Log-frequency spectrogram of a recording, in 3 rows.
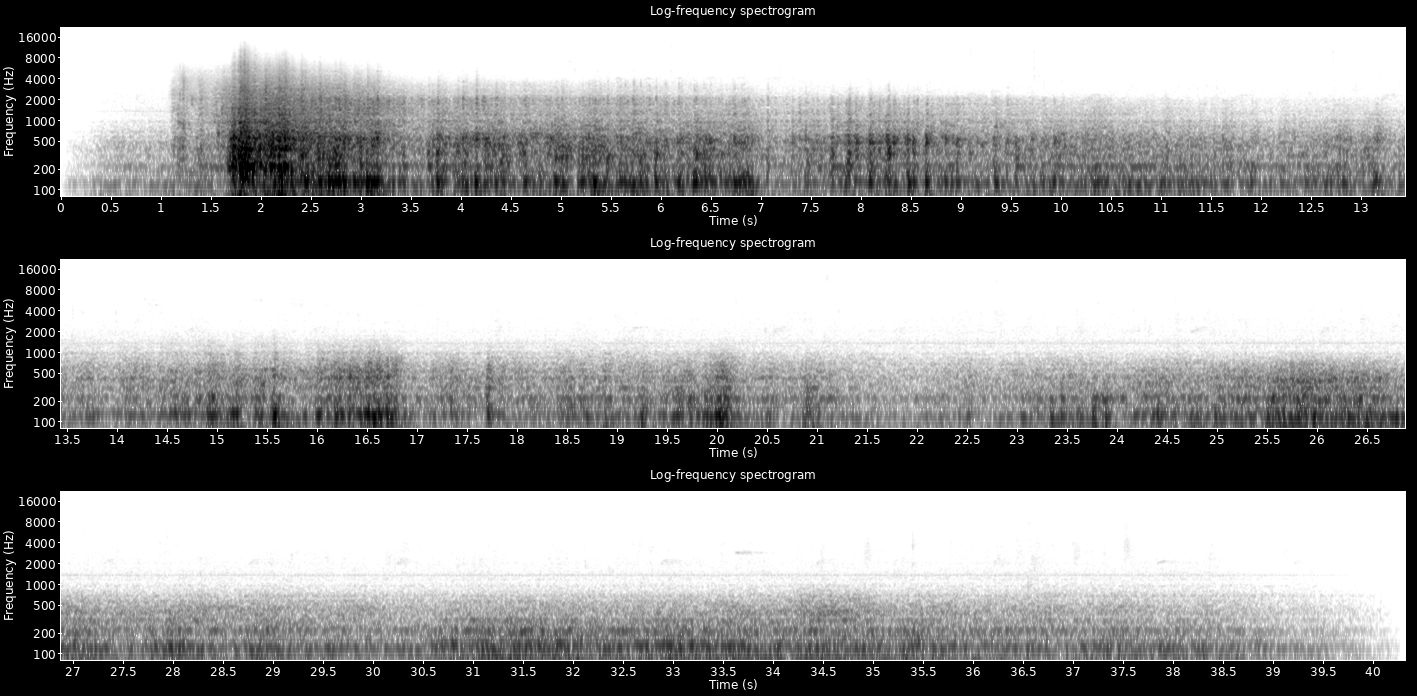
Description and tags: A close, intense lightning strike.
Recorded with a Zoom H1.
intense, thunder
